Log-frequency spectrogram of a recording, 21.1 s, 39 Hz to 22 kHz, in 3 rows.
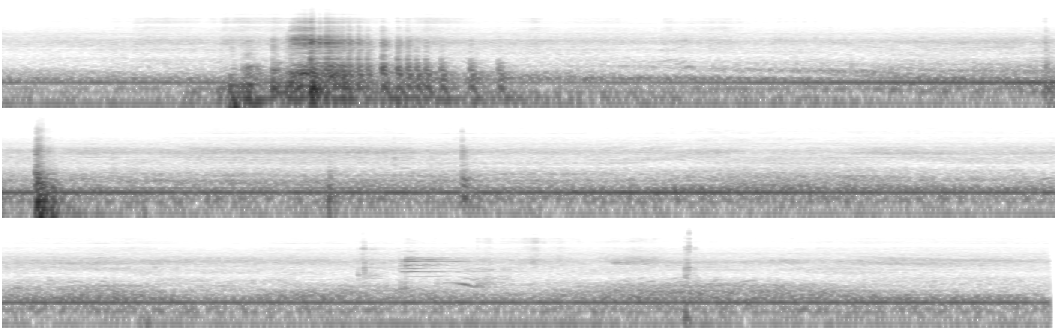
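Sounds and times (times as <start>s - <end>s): engine droning: 0.0s - 21.0s.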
